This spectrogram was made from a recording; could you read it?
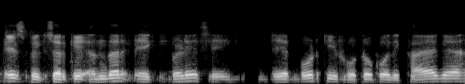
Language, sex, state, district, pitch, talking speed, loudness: Hindi, male, Chandigarh, Chandigarh, 140 Hz, 180 wpm, -18 LUFS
